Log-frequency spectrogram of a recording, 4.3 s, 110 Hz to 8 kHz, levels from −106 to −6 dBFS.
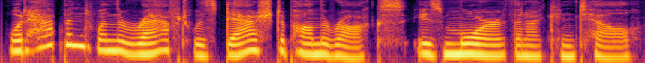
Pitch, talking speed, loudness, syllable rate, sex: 220 Hz, 225 wpm, -17 LUFS, 4.6 syllables/s, female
